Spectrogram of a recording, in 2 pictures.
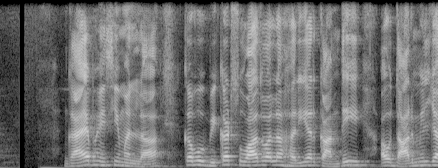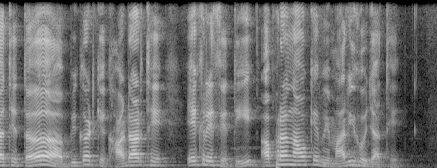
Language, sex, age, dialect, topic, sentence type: Chhattisgarhi, male, 18-24, Western/Budati/Khatahi, agriculture, statement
